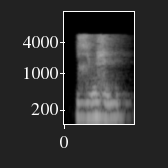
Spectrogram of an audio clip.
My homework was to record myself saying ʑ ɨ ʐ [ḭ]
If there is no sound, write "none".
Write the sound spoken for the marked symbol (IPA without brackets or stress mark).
i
